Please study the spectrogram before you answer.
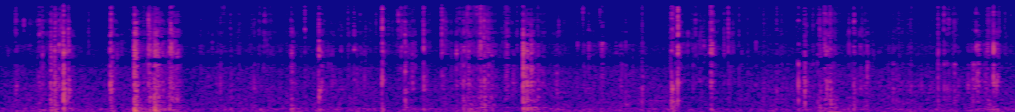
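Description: A metal blade carves a solid pink bar of soap held in the fingers, shaving slabs and curls off its flat face. Crisp, crackly scraping strokes come one after another over a steady low hiss, each a short bright burst with almost no ring.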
